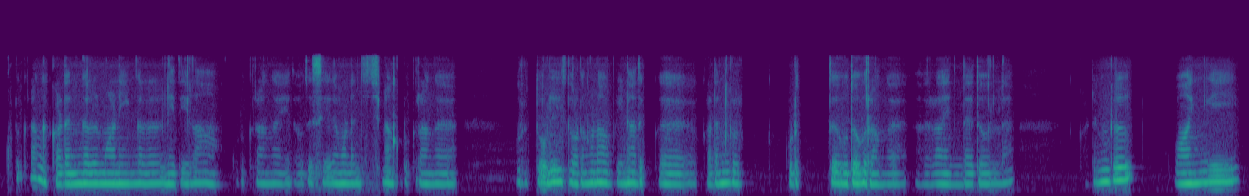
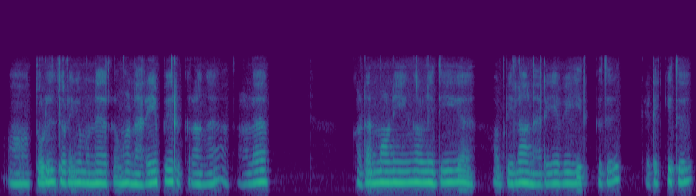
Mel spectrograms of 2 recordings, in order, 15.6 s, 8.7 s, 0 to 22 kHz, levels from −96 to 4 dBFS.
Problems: low volume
